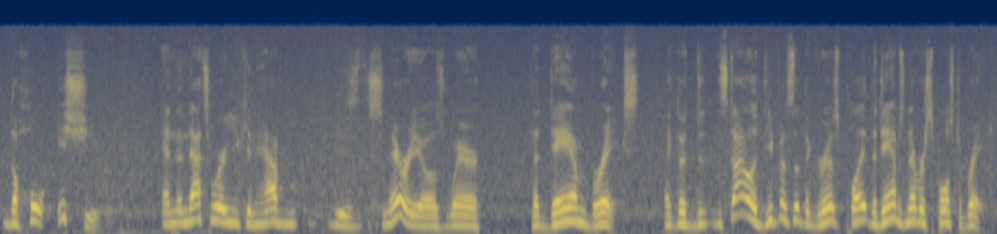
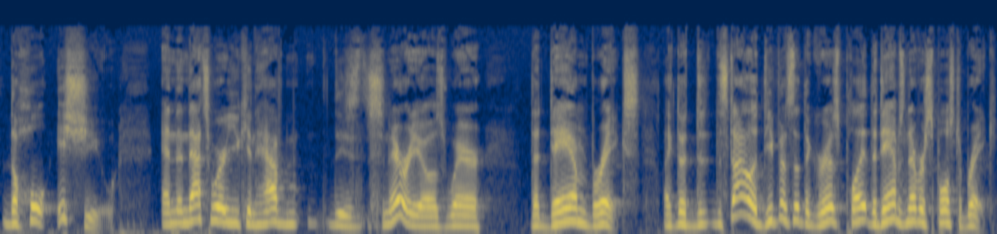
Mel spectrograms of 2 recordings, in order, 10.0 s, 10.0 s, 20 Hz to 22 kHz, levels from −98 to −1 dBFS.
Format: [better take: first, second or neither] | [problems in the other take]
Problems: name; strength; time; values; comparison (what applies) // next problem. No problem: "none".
second | hiss; noticeable; throughout; 20 dB below the speech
